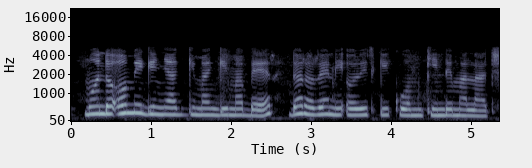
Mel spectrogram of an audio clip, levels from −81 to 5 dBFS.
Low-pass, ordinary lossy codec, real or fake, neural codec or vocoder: 5.4 kHz; none; real; none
